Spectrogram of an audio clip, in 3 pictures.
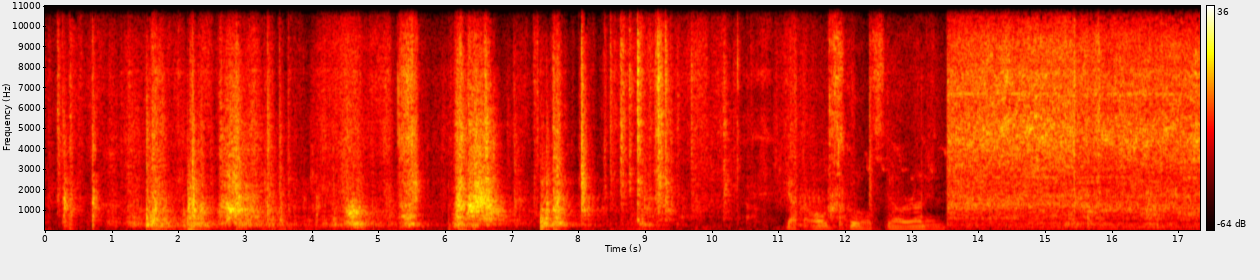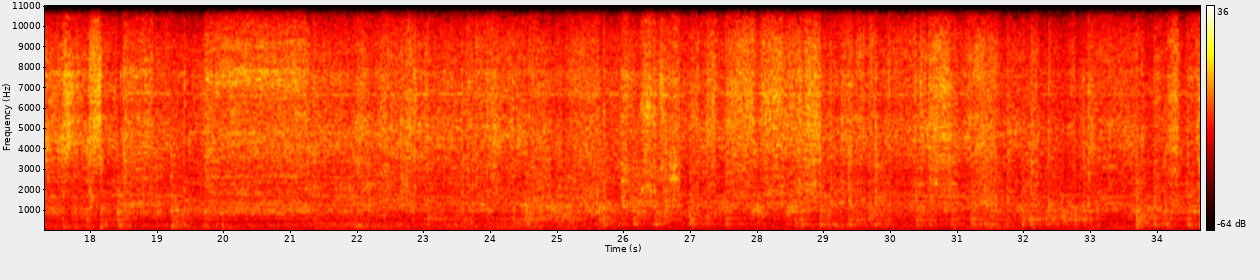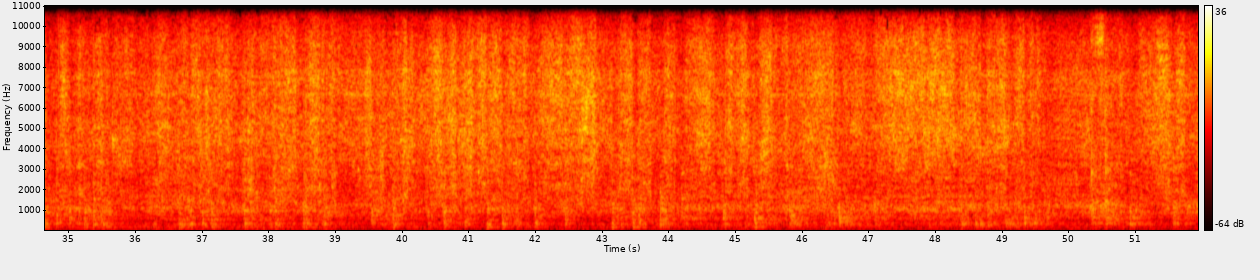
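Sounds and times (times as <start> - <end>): clothes dryer running: 13.6 - 51.9.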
